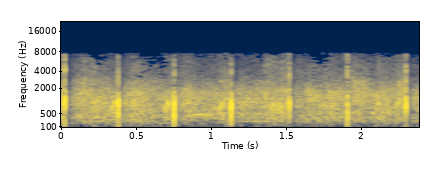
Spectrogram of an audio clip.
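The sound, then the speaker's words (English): A church audience gives a hand clap of praise: a dense, sustained wash of applause with louder claps landing at a steady beat about three times a second, running without a break throughout. “Why don't you give Him a big hand clap of praise tonight if you love Him with all your heart.”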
